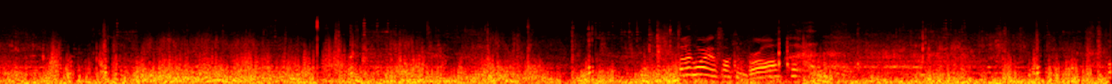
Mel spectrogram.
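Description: Scooter wheels roll and rumble loudly over rough concrete.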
